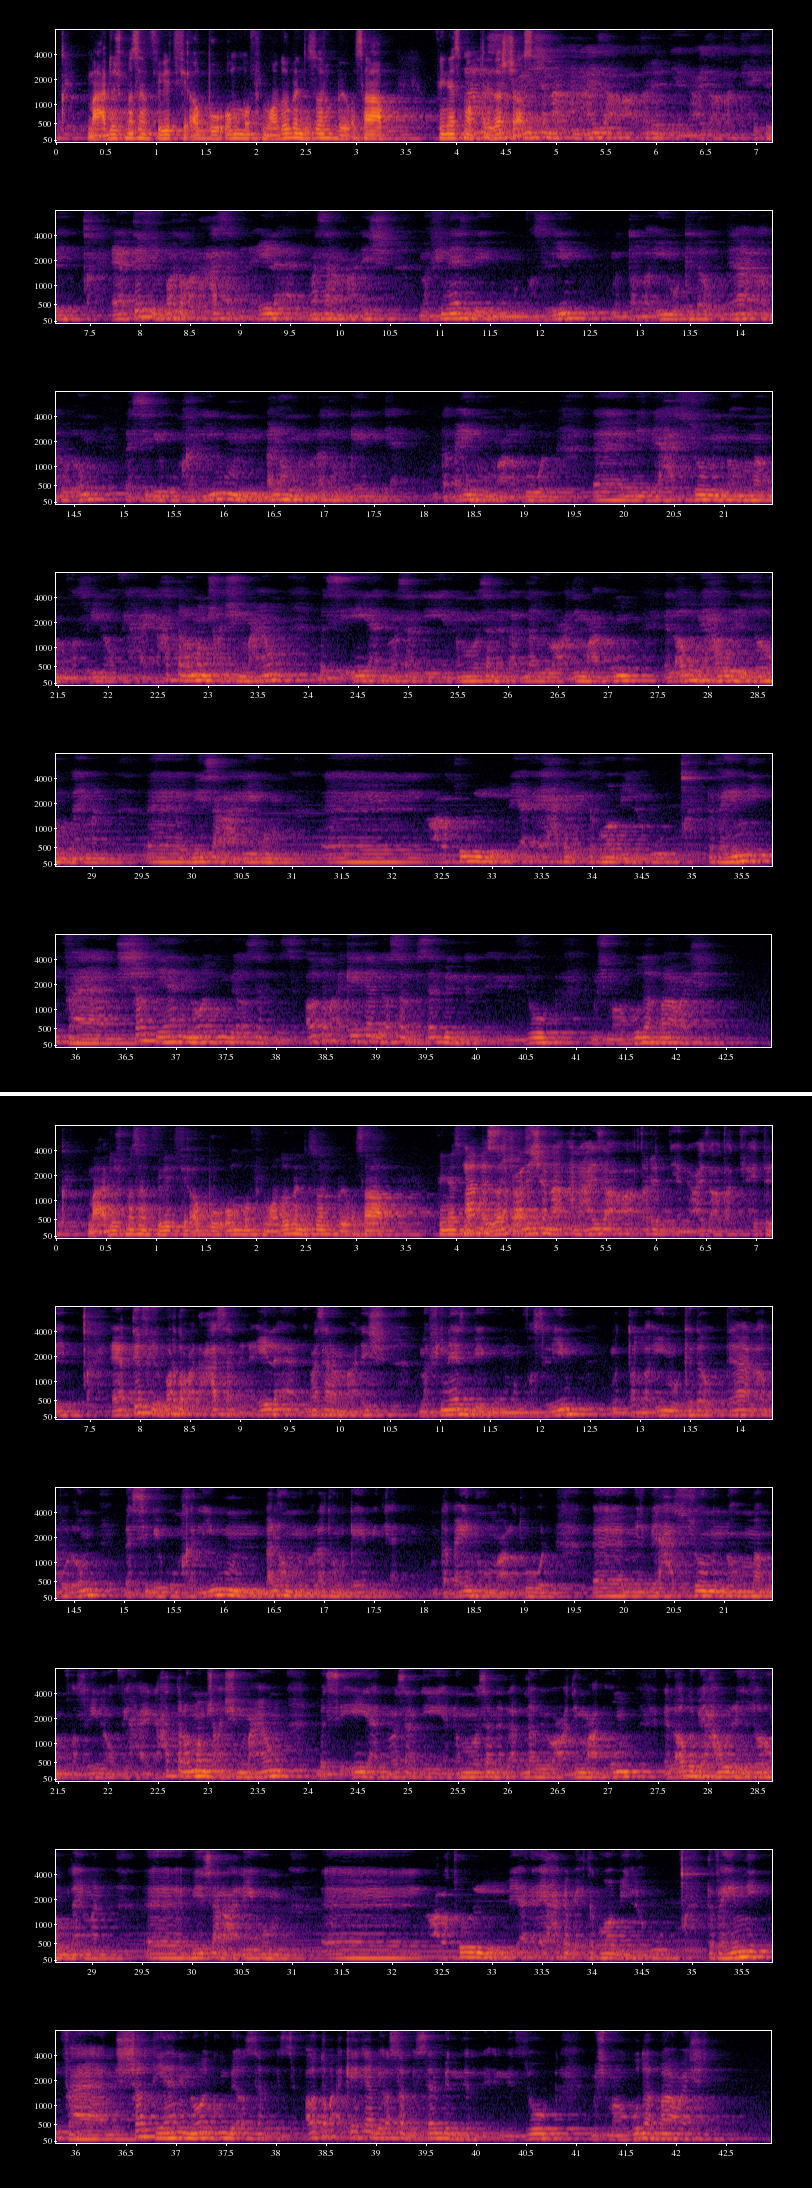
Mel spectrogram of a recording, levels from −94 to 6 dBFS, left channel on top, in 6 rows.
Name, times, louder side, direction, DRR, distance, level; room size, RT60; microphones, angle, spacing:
voice 1, 0.3-3.3 3.8-4.8, left 4 dB, 85° left, 12 dB, 0.6 m, -28 dB
voice 2, 4.1-12.4 12.7-17.7 18.0-42.3, right 1 dB, 65° right, 4 dB, 1.4 m, -34 dB
Bowed string instrument, 27.6-35.1, right 2 dB, 30° right, 1.0 m, -51 dB
13.0 x 6.0 x 6.4 m, 1.4 s
head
